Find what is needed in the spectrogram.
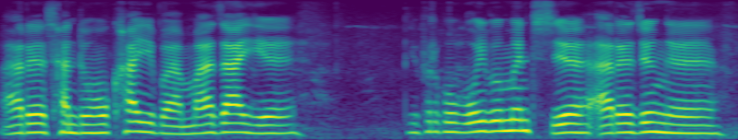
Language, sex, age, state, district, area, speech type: Bodo, female, 60+, Assam, Chirang, rural, spontaneous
